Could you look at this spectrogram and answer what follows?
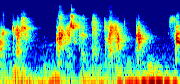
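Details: Very talkative pet male budgerigar kept indoors, chattering away: a string of harsh, scratchy, squawky bursts about every half second, in a chatty rhythm that resembles garbled speech.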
